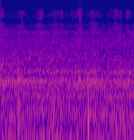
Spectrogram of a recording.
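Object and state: Nothing is struck.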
